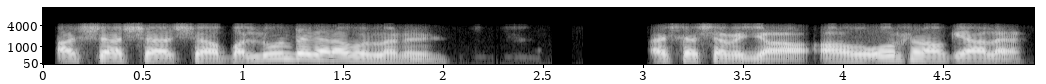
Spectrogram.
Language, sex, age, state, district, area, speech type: Dogri, male, 18-30, Jammu and Kashmir, Kathua, rural, conversation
